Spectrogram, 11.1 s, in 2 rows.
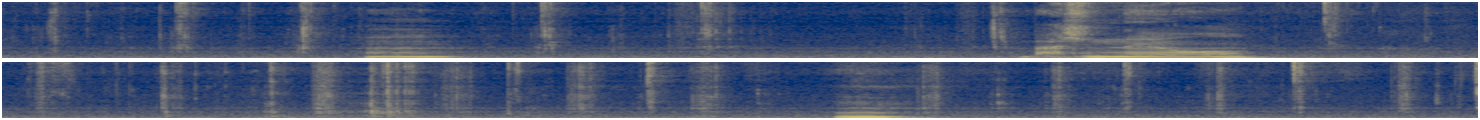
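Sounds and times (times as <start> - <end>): person chewing food: 0.0 - 3.9, 4.8 - 11.0
person humming: 8.6 - 9.1.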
